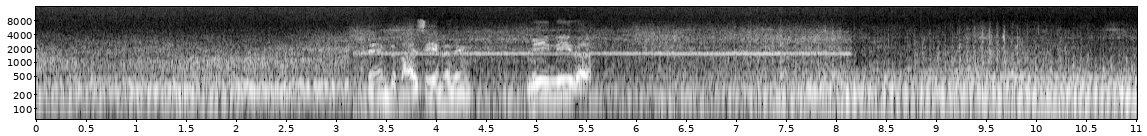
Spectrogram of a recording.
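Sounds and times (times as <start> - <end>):
thin high whine: 0.0 - 8.8
helicopter flying off with rotors chopping: 0.0 - 10.9
speech: 3.3 - 5.7.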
